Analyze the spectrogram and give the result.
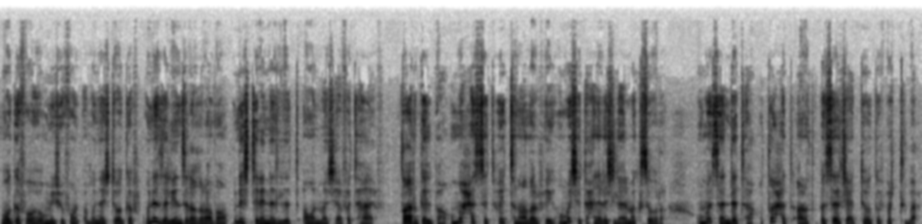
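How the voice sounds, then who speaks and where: A woman narrating a novel in a lively storytelling manner. Her voice is gravelly, mellow and rather high, and she reads fast. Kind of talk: novel reading.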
